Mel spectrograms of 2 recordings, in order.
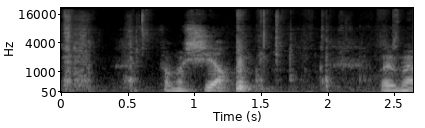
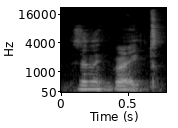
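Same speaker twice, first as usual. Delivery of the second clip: usual speaking voice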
